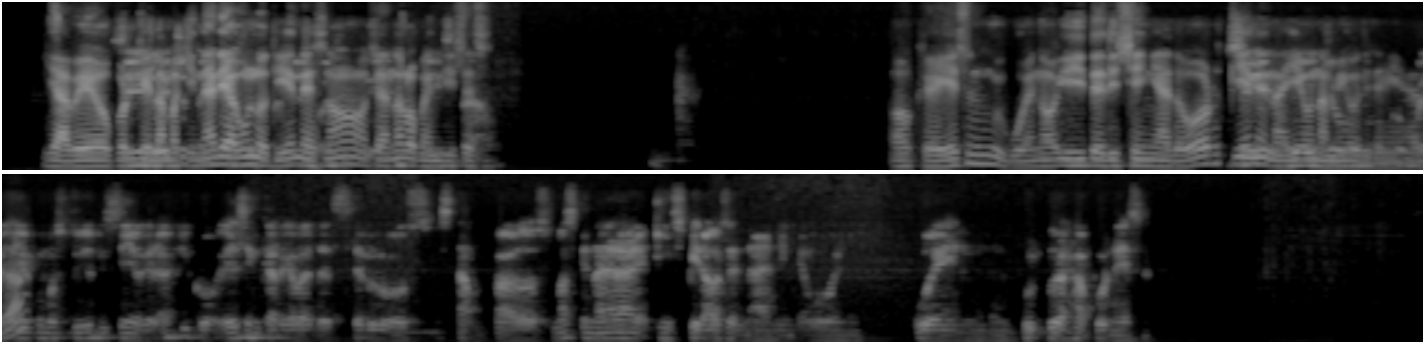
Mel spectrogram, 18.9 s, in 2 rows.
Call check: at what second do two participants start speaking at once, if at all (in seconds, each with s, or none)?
0.8 s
